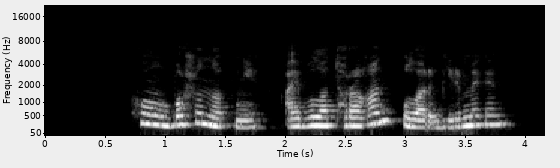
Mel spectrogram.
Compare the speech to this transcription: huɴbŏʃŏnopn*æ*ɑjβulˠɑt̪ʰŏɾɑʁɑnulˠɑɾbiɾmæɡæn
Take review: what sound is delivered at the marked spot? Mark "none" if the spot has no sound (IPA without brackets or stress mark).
i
